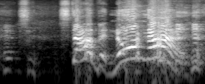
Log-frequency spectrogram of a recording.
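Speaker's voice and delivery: high, loud, stammering denial; flustered protest. Retold or imitated. The teased roommate protests loudly at the taunting. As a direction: yelp it out, rattled and protesting. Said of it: "And I'm like".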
